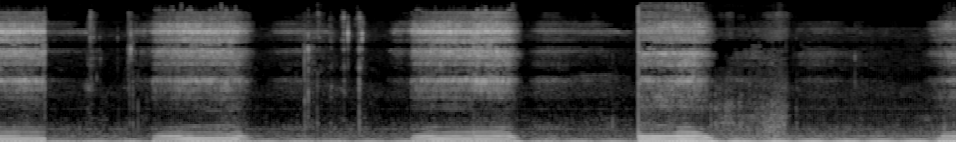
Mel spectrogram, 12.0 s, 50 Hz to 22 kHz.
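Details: Person snoring so loudly that a 6-month-old baby covers its ears: loud, rattling, voiced snores on each in-breath, about every three seconds, with steady background hum; ordinary heavy snoring.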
